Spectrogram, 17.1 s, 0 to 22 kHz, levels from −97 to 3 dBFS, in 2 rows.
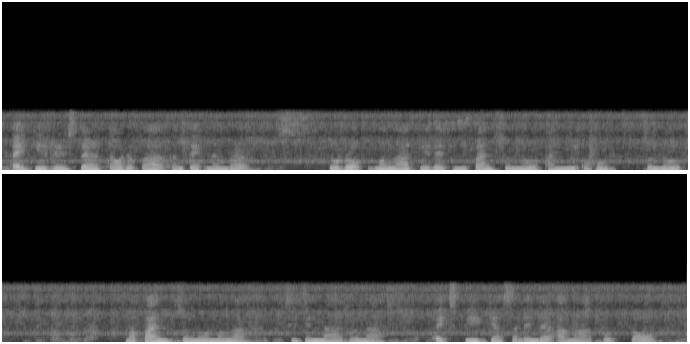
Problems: constant background noise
